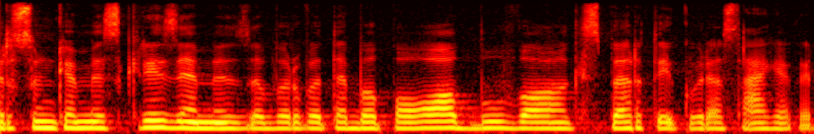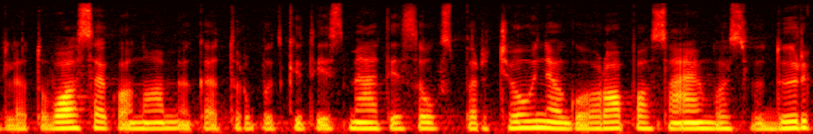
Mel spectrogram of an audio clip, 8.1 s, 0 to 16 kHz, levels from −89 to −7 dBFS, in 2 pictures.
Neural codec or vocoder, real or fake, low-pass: none; real; 14.4 kHz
